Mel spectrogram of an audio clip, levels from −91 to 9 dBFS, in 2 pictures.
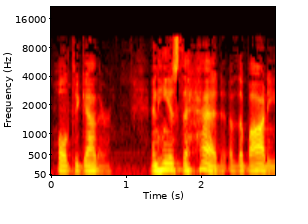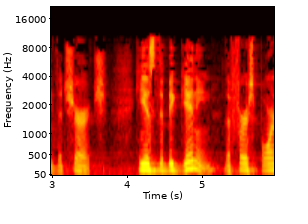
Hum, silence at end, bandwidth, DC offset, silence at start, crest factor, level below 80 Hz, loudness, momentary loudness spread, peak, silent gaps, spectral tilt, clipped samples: none; 0 s; 10.5 kHz; under 0.1%; 0.1 s; 18 dB; -54 dBFS; -20 LUFS; 13 LU; -2 dBFS; none; -4.5 dB/octave; under 0.1%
